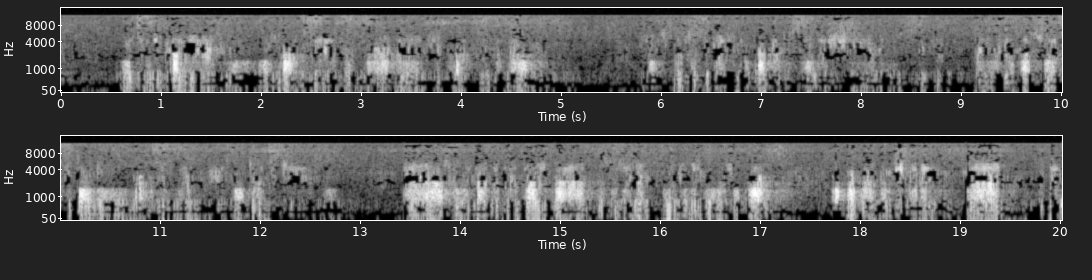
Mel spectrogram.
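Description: A young woman speaks with animation into a microphone, heard through a loudspeaker in a large room.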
